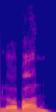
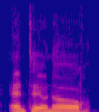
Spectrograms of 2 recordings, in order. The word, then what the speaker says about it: Anténor: Here is uh from the international encyclopedia of the histories of anthropology by Carolyn Fuuro Lobanor Antenor. Sorry, I was saying his name wrong.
